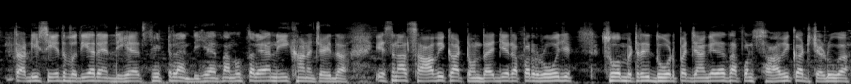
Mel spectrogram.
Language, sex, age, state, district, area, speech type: Punjabi, male, 18-30, Punjab, Kapurthala, urban, spontaneous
